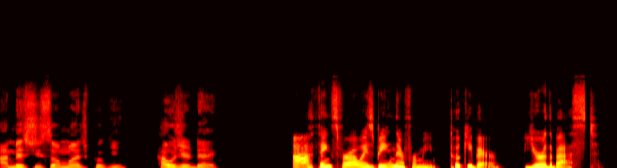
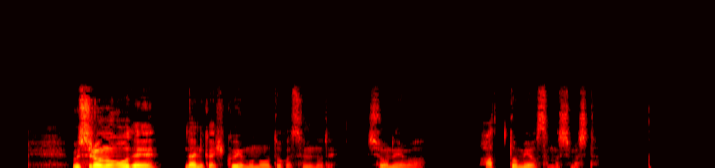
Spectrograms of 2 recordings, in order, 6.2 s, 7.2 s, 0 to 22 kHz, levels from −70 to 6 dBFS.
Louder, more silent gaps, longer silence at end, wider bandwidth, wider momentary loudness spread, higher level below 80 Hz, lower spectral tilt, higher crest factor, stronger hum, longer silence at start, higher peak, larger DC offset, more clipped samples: first, -17 LUFS vs -25 LUFS; first, 2.36-2.87 s vs none; second, 0.25 s vs 1.3 s; about the same, 11.5 kHz vs 11.5 kHz; second, 17 LU vs 20 LU; first, -54 dBFS vs -66 dBFS; first, -5.5 dB/octave vs -4 dB/octave; about the same, 18 dB vs 22 dB; neither; second, 0 s vs 0.5 s; first, 0 dBFS vs -4 dBFS; neither; neither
